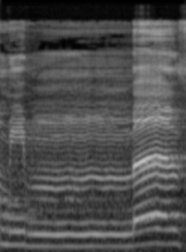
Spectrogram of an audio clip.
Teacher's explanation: میم مشدد ہے، غنہ کرنا ہے، یہ بھی الف مدہ ہے، ایک الف کے برابر کھینچ کر پڑھیں گے۔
